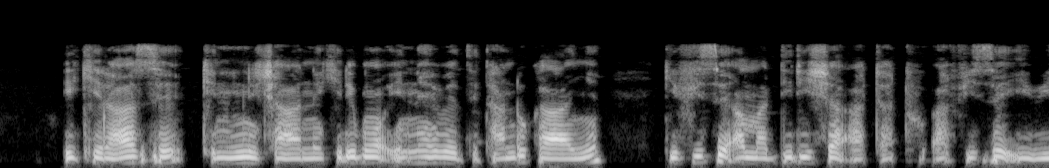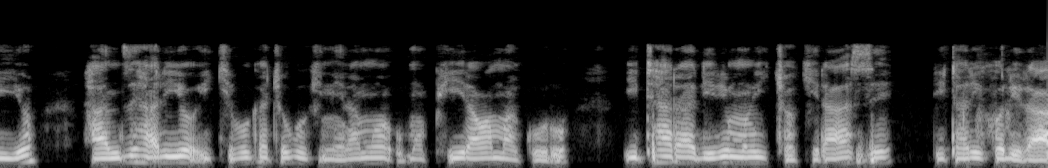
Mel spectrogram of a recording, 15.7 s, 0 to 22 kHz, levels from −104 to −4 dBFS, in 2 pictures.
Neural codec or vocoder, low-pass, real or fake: none; 7.2 kHz; real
